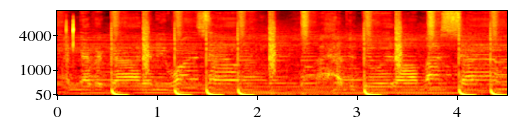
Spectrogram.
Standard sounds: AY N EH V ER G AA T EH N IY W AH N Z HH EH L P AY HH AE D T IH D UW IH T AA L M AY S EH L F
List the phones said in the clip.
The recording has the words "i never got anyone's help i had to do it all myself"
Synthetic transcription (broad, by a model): AY N EH V ER G AA T EH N IY W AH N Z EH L F AY HH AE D T IH D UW IH T AA L M AY S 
